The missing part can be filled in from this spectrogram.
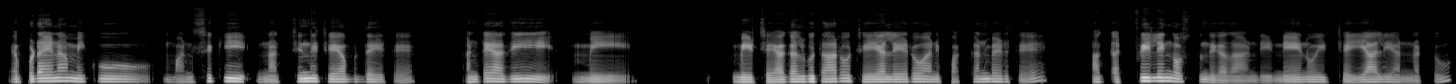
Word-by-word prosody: ఎప్పుడైనా 145 +5 +3 0.2
మీకు 135 0 -3 0.7
మనసికి 135 +8 +1 0.4
నచ్చింది 135 +8 +3
చేయబుద్దయితే, 120 -5 -2 0.7
అంటే 115 +4 0
అదీ 130 +1 +1 0.7
మీ 105 0 0 1.4
మీరు 110 -1 +4
చేయగలుగుతారో 125 +5 +2 0.2
చేయలేరో 120 +1 +1
అని 115 -2 -3
పక్కన 130 +5 -5
బెడితే, 125 -4 -5 0.7
ఆ - - 0 0.2
గట్ 105 - -6
ఫీలింగొస్తుంది 150 -8 +4
గదా 95 0 -6
అండీ! 95 0 -10 0.2
నేను 110 +2 -1
ఇది 110 +1 -14
చెయ్యాలి 115 +2 -2
అన్నట్టు. 100 +2 -12
120 Hz, 95 wpm, -22 LUFS, 105-130 Hz, 1.4 s, మీరు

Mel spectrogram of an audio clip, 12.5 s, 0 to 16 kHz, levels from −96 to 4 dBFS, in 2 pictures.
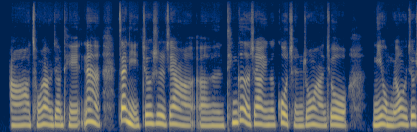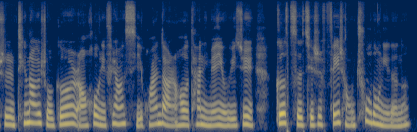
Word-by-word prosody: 啊， 200 0 -1
从 205 +1 -2
小 225 -3 +2
就 205 -1 0
听。 195 -1 -2
那， 285 -5 +3 0.2
在 340 - +7
你 225 -10 +6
就 245 +5 +2
是 240 -2 +3
这 240 - -3
样， 205 -5 0
呃， 190 0 -4
听 275 +8 +2
歌 330 +3 +2
的 265 - +3
这 240 - -1
样 235 -1 +3
一 - - -2
个 210 0 -2
过 260 +3 +4
程 190 -5 -5
中 215 +3 0
啊， 195 -3 -2
就 200 -1 +1 0.4
你 200 -1 +2
有 225 -1 +3
没 185 -1 +1
有 220 +2 +1
就 230 +2 +2
是 220 -2 -1
听 265 +7 -2
到 270 -1 +2
一 - - +2
首 205 -7 -2
歌 225 +5 +1
儿， 250 - 0
然 185 -3 -2
后 225 +3 0
你 200 - -2
非 245 +6 -5
常 235 +1 -1
喜 220 -6 -5
欢 215 +4 -4
的， 245 -1 +1
然 185 - -6
后 205 0 -1
它 220 +2 -6
里 215 -3 0
面 195 +2 -2
有 190 -1 -2
一 185 - -2
句 210 0 -1 0.3
歌 260 -1 +7
词 215 -4 -1
其 205 +1 -1
实 220 +2 -3
非 250 +6 -2
常 195 -7 -6
触 300 +7 -3
动 240 -5 +1
你 180 -2 -3
的 175 -1 -4
呢？ 195 +5 -6
215 Hz, 305 characters per minute, -25 LUFS, 195-240 Hz, 0.4 s, 在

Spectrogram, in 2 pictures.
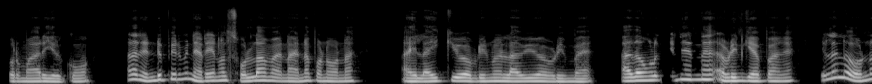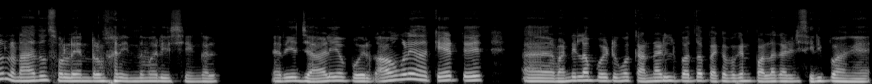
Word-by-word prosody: ஒரு 145 - -2
மாரி 140 +1 +1
இருக்கும். 140 +2 -4 0.4
ஆனா 235 - 0
2 180 +6 +2
பேருமே 245 +2 -2
நிறைய 165 +3 +1
நாள் 190 0 -2
சொல்லாம 175 +3 +2
நான் 150 -1 0
என்ன 170 +3 -1
பண்ணுவேன்னா, 150 -1 -1 0.6
"I - - +4
like 155 +2 0
you" 160 - +5
அப்படிம்பேன் 150 +2 +1
"I - - +3
love 145 0 +2
you" - - +3
அப்படிம்பேன். 135 -1 -1 0.4
அது 165 - +4
அவங்களுக்கு 195 +1 0
"என்ன 230 +3 -2
என்ன?" 225 +1 +1 0.2
அப்படின்னு 165 0 +4
கேப்பாங்க. 155 0 0 0.3
இல்ல 240 +8 -2
இல்ல 310 -5 +2
ஒண்ணும் 205 +10 0
இல்ல 205 - 0
நான் 165 +1 +2
எதுவும் 195 +1 -1
சொல்லலங்கற 160 -1 +2
மாரி, 165 -1 +2
இந்த 150 +1 -1
மாரி 155 0 0
விஷயங்கள் 140 -1 -5 0.6
நிறைய 155 +3 0
ஜாலியா 150 +6 +1
போயிருக்கும். 150 0 0
அவங்களே 230 +6 +2
அத 200 - 0
கேட்டு 190 0 0 0.9
வண்டிலலாம் 180 +4 +1
போய்ட்டு 165 0 0
இருக்கும்போது, 165 0 -3
கண்ணாடியில 160 +4 0
பார்த்தா 165 +1 -1
பெக்க 145 +2 -1
பெக்கன்னு 160 0 -2
பல்ல 140 +1 +1
காட்டிட்டு 145 0 -2
சிரிப்பாங்க. 145 -2 +1
160 Hz, 180 wpm, -22 LUFS, 145-175 Hz, 0.9 s, you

